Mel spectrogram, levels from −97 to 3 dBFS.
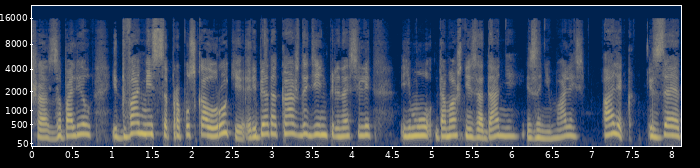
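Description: No technical faults can be heard anywhere in the recording.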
